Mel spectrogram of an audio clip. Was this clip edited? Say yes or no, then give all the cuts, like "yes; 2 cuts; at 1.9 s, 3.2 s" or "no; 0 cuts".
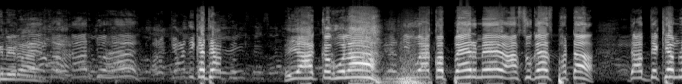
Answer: yes; 1 cut; at 4.1 s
